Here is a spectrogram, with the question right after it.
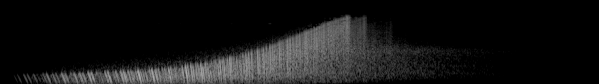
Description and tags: Created with pink noise, sweeping phaser and stretching effect. The phaser in cool edit has funny preset called bubbles which gives unique sound to this effect.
